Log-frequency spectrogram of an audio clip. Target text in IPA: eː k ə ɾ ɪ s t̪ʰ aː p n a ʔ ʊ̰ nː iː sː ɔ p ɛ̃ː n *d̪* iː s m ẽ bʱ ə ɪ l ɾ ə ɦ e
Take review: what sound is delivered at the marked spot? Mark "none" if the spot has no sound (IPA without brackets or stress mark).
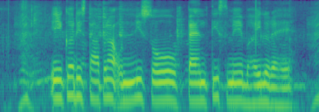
t̪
